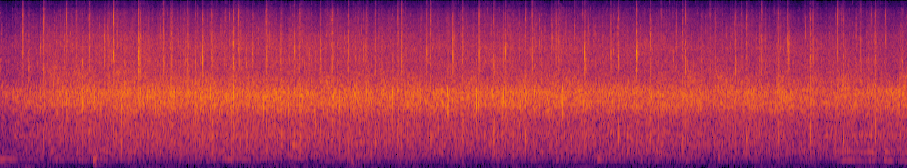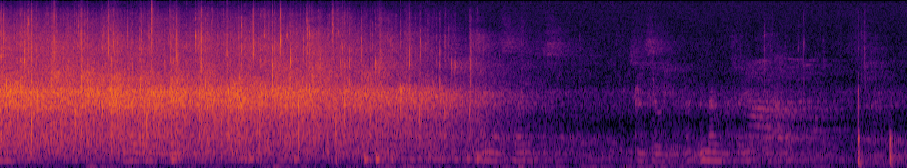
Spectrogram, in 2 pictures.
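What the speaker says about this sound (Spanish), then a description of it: "les pido un fuerte aplauso para darles la bienvenida" Audience applause welcomes the speakers at a book presentation at a Mexico City book fair, a large crowd clapping steadily for about thirteen seconds, then fading to quiet room tone with a couple of knocks at the end.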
